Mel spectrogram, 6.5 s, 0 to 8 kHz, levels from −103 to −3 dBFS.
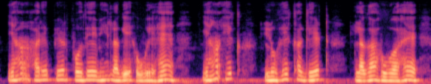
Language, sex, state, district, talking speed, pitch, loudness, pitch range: Hindi, male, Jharkhand, Ranchi, 150 wpm, 150 Hz, -17 LUFS, 140-160 Hz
